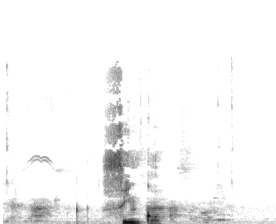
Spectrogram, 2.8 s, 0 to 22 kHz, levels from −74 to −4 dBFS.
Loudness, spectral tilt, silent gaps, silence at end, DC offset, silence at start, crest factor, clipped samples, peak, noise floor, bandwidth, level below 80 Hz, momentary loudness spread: -17 LUFS; -4.5 dB/octave; none; 0.55 s; under 0.1%; 0.3 s; 20 dB; under 0.1%; -2 dBFS; -56 dBFS; 16 kHz; -50 dBFS; 26 LU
